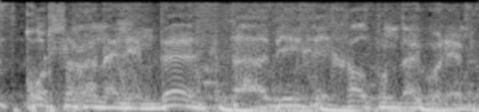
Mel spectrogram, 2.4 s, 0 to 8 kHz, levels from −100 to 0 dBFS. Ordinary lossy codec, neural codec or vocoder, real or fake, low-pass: none; codec, 16 kHz, 8 kbps, FunCodec, trained on Chinese and English, 25 frames a second; fake; 7.2 kHz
